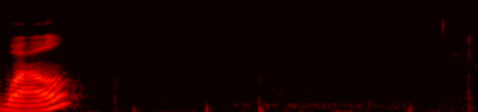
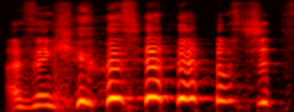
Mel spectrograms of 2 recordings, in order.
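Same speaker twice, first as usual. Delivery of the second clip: laughing; 8 semitones higher, 9 dB louder than usual. Real, not acted. Laughing while talking.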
